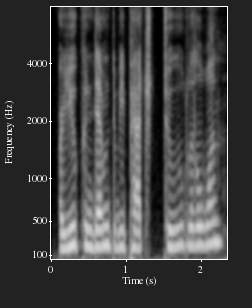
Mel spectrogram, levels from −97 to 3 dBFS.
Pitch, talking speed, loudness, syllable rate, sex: 205 Hz, 230 wpm, -17 LUFS, 7.3 syllables/s, female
